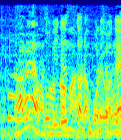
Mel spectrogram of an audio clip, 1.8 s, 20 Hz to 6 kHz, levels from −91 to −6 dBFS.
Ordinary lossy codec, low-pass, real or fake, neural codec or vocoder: none; 5.4 kHz; real; none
